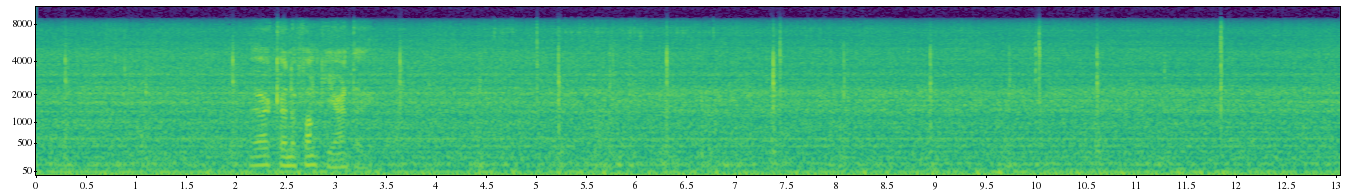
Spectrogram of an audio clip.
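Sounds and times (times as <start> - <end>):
car engine idling: 0.0 - 13.0
windshield wipers clicking: 0.0 - 13.0.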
